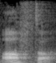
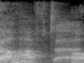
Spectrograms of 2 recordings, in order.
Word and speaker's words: after: 네, 그리고 R 발음을 세게 안 해서 네. After도 After 이게 아니고 After. 그렇죠, After.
